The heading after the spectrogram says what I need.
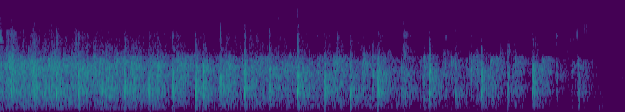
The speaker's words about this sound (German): Wir geben euch einen großen Applaus, während ihr auf die Bühne kommt.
